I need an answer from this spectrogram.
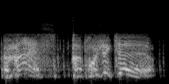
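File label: searchlite, mood low, French; War Thunder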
